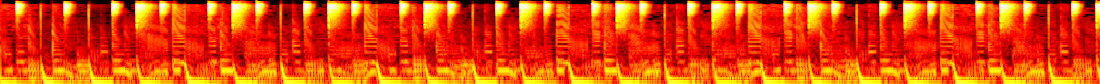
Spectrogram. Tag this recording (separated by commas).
Music, Techno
